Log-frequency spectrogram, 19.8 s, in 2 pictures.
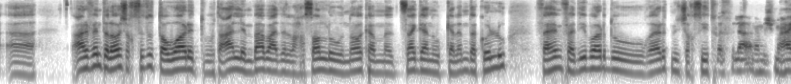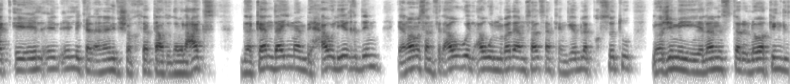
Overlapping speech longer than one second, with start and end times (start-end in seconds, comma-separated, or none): none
